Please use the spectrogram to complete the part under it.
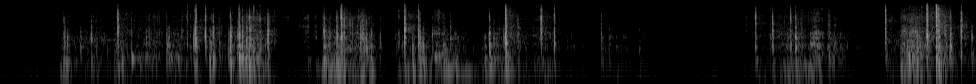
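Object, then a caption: Foil-lined plastic snack bag. Fingertips grip, crinkle and rub a small printed foil-lined plastic snack bag of Taro Potato Barbecue chips, then tear the top open. Bursts of dry, bright crinkling come in bunches separated by short silences, with almost no low end. It ends in a louder, dense crackling rip.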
